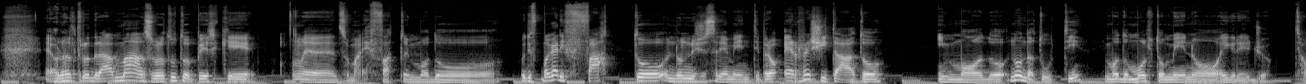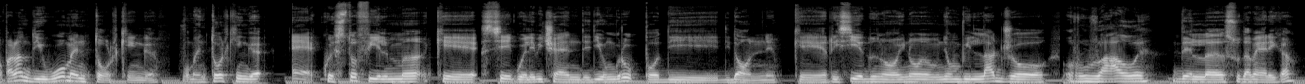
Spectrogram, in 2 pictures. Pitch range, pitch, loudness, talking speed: 110-135 Hz, 120 Hz, -16 LUFS, 140 wpm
